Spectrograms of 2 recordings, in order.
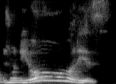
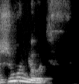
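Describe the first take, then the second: First: The stress falls on the penultimate syllable. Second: The stress falls early, before the penultimate syllable. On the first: The speaker calls it right. "juniores, aqui é uma paroxítona" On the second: The speaker calls it wrong. "geralmente se fala júniores"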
